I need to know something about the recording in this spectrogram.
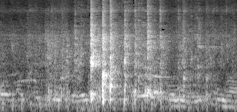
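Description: A bird calling in low, wavering notes, with a short clatter about a second in while dishes are washed by hand.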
